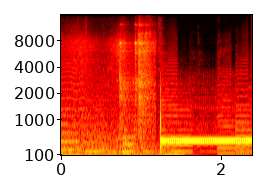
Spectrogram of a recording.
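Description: Telephone ringback tone, a loud steady single mid-pitched tone that starts just over a second in and holds: an outgoing mobile call ringing at the other end. Before it, under background music, there is a short clatter as cardboard cases of bottles are set down on a bar counter.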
